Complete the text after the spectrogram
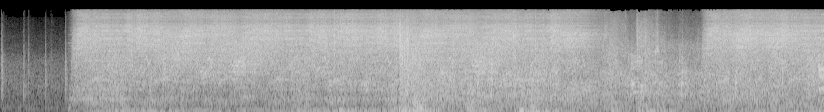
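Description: An electric beam crackles and buzzes loudly.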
